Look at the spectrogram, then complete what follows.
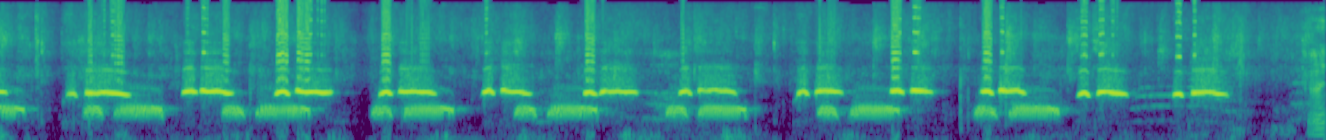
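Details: Captive spotted dove at a breeding aviary in Ba Vì, Hanoi, Vietnam, cooing while sitting on eggs: low, rough coo phrases repeated in quick series, each followed by a clear, level whistled note, in a small indoor space.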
